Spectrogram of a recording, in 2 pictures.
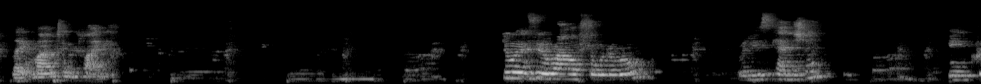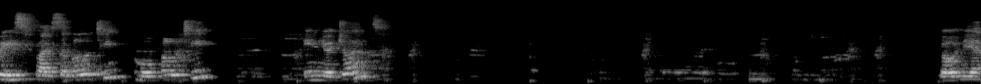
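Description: A woman speaks calmly into a microphone, giving instructions.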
